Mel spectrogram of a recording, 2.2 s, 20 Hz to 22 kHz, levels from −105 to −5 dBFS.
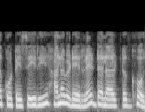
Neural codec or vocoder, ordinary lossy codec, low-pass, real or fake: codec, 16 kHz, 8 kbps, FunCodec, trained on LibriTTS, 25 frames a second; none; none; fake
